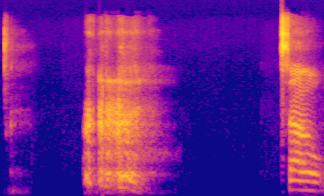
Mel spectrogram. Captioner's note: clears throat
